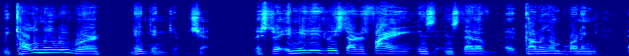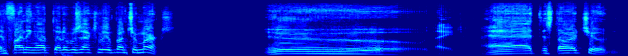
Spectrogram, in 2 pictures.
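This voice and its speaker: A man argues his case in casual game-table talk, blunt and insistent. His voice sits at a middling pitch, and the sound is dry with hardly any room in it. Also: lively intonation, normal speed, no room sound, rough recording.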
